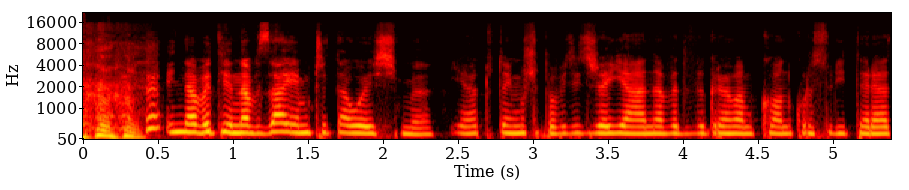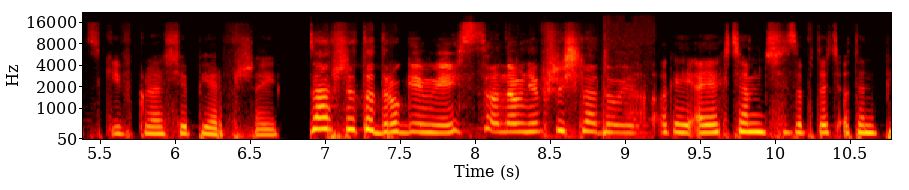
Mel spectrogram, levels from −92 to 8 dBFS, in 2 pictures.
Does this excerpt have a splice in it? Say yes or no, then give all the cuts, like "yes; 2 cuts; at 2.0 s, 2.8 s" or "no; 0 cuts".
yes; 1 cut; at 6.8 s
